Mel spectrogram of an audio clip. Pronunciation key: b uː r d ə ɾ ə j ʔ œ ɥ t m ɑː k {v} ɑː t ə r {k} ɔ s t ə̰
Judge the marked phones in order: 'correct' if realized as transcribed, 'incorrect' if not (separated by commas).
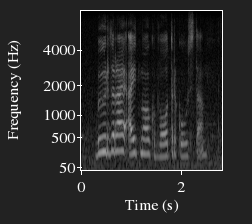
correct, correct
